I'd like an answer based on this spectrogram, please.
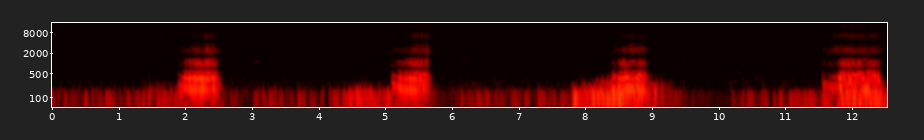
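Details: A tired British Shorthair cat snores in four buzzy, harmonic-rich bursts about every three seconds, each one swelling and fading, with a soft low rumble of breathing between them.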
